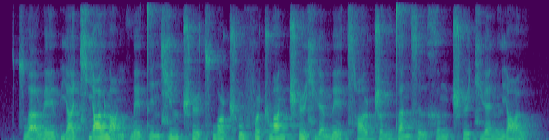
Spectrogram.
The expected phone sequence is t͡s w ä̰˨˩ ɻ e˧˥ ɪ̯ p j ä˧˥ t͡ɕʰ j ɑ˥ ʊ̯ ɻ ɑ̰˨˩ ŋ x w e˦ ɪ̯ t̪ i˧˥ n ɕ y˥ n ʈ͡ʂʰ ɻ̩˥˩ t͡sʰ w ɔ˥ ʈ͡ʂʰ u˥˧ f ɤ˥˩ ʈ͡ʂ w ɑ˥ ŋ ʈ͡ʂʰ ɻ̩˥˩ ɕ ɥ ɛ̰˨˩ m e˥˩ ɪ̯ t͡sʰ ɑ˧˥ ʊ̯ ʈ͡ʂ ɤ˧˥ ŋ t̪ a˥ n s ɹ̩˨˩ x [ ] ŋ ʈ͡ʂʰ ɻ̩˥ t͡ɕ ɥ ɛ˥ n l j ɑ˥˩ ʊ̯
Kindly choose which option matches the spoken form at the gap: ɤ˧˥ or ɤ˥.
ɤ˥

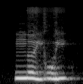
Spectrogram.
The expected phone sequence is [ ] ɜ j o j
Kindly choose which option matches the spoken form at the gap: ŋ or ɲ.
ŋ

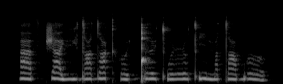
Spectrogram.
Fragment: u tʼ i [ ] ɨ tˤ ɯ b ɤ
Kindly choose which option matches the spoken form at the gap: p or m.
m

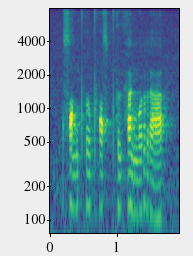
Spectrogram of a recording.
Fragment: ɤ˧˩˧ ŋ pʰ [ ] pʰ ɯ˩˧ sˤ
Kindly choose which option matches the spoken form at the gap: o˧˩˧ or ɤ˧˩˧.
ɤ˧˩˧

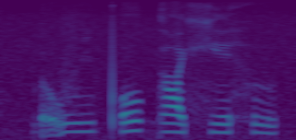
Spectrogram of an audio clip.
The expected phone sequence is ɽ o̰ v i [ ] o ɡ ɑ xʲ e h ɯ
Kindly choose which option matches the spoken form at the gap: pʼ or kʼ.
pʼ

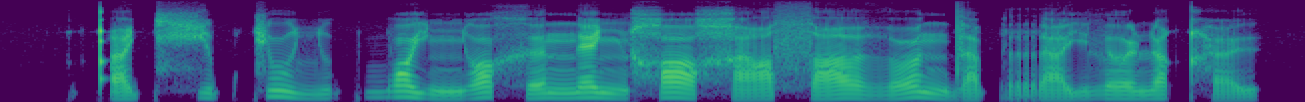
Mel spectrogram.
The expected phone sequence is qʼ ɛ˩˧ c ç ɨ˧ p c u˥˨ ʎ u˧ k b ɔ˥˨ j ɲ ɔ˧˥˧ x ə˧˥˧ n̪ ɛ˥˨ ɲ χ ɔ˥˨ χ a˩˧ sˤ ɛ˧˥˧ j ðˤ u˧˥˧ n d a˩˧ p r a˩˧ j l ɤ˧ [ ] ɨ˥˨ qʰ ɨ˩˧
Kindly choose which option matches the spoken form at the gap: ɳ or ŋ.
ɳ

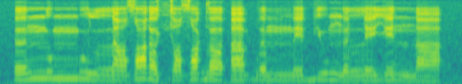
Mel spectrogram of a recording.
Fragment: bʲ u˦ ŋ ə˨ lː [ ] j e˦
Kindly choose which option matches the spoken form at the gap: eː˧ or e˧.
e˧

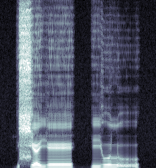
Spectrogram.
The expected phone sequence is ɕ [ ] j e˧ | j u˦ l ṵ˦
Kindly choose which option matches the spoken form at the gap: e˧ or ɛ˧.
ɛ˧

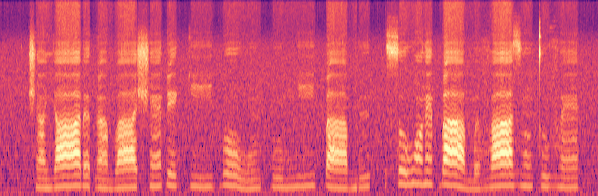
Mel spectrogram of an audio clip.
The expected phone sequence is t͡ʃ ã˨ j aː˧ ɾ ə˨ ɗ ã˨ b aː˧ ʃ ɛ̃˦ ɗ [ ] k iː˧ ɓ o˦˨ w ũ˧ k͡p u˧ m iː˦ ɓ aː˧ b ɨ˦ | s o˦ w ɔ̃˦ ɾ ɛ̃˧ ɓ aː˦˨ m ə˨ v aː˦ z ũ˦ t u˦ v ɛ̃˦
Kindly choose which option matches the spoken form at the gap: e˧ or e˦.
e˦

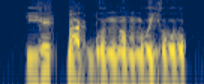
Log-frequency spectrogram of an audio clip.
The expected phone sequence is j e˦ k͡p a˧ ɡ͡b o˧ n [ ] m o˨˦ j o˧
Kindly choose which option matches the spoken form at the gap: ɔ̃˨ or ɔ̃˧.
ɔ̃˨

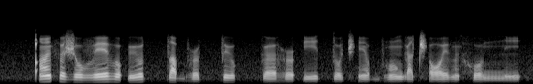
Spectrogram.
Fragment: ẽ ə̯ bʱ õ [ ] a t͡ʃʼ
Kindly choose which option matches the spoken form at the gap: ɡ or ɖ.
ɡ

